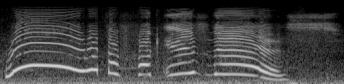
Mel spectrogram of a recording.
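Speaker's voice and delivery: very high, loud, drawn-out yelling; outraged scream. Real, not acted. Player raging at an enemy still alive, outraged scream. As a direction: scream every word slowly in outrage.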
